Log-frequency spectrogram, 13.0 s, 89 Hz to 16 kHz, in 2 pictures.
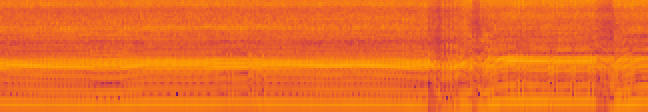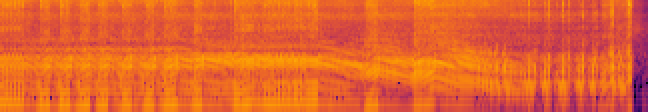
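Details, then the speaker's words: Stihl 038 Magnum chainsaw, long parked, with fitted Stihl clutch springs and new sharp 3/8 Oregon chain, first cut in wood: drones rich, smoky and blubbery, then bogs and surges under load, never pulling cleanly. Rich running, lacking power under load. "It sounds good when I bench test it, but it's got no pull, I will say that, which is weird, in the wood."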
